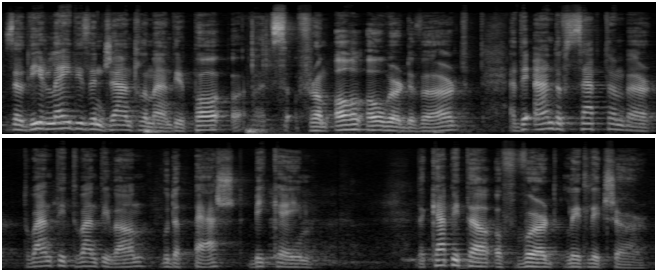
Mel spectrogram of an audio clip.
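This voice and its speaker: Man, hungarian accent, bright forceful tone, formal prepared speech, occasional restarts. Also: lowish voice. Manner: reads a prepared speech steadily, with a few restarts. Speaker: speaker from a cultural agency.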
